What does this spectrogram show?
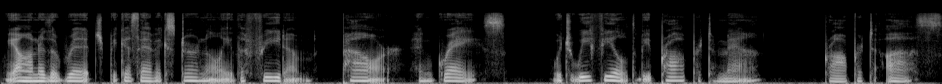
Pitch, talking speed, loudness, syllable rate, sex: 160 Hz, 155 wpm, -21 LUFS, 4.5 syllables/s, female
